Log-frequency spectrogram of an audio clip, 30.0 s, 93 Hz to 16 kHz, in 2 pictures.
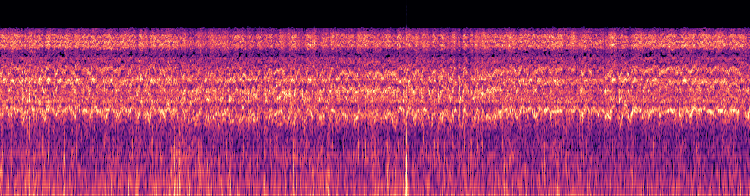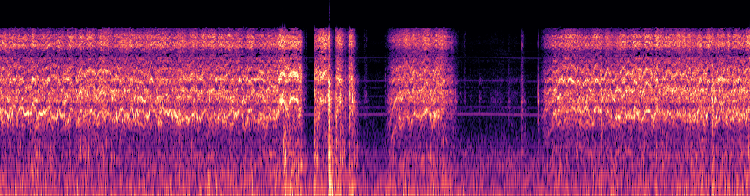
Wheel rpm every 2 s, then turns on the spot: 230, 230, 200, 210, 210, 230, 230, 220, 190, 200, 170, 100, 40, 170, 210.
24-26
